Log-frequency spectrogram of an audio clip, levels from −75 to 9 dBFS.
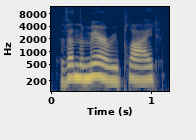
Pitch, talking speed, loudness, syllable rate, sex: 220 Hz, 200 wpm, -14 LUFS, 6.5 syllables/s, female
